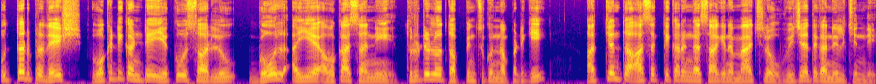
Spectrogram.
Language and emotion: Telugu, neutral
